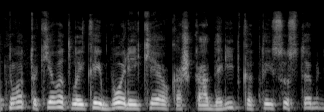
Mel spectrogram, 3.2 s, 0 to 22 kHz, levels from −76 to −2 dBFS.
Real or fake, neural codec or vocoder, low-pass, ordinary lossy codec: real; none; 14.4 kHz; MP3, 96 kbps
